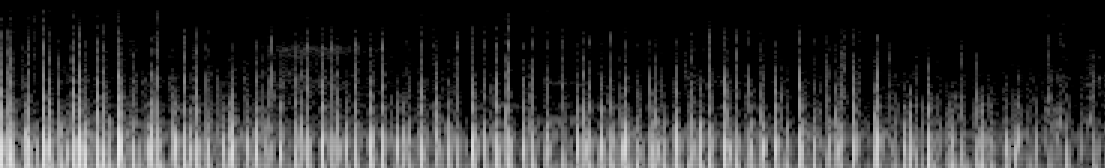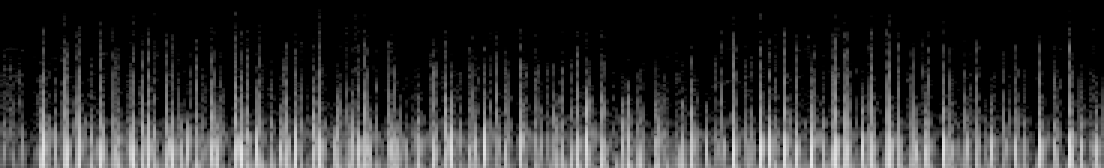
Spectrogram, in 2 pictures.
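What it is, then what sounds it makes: Fabric-covered hard headphone case. Fingertips tap rapidly on the fabric-covered shell of a medium-sized black, semi-rigid, hollow headphone case held in both hands. The result is a dense, continuous stream of short, dull, low thuds with almost no ring or high-end brightness. The tapping eases to a softer, sparser stretch around the middle, then picks back up at full intensity.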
